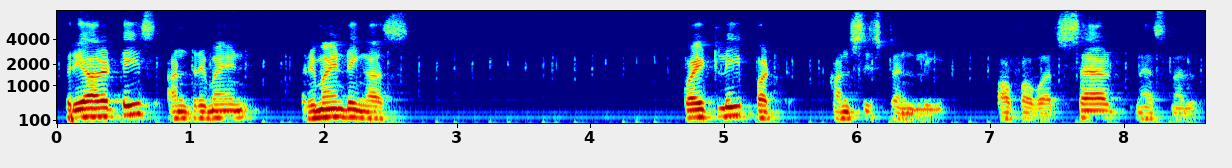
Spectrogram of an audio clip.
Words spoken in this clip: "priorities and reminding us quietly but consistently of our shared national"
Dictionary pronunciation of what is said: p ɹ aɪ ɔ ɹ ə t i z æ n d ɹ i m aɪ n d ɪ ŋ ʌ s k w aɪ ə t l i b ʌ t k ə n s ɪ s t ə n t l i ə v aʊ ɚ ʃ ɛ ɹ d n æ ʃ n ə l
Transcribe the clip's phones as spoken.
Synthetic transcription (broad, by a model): p ɹ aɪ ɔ ɹ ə t i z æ n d ɹ i m aɪ n d ɪ ŋ ʌ s k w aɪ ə t l i b ʌ t k ə n s ɪ s t ə n t l i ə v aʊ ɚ s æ d n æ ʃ n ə l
